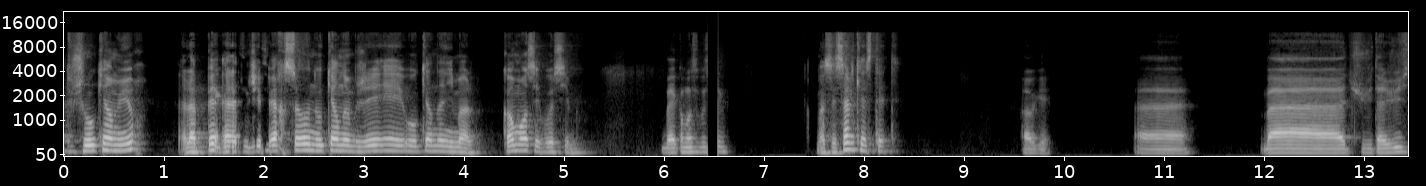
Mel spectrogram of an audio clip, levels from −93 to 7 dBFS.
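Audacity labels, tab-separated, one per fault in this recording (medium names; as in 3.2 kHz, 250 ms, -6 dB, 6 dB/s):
6.430000	6.540000	dropout 106 ms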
